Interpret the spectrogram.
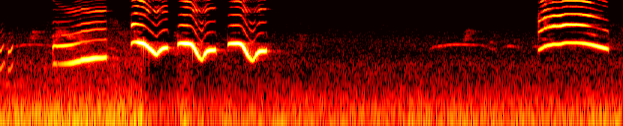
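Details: Forest-voice song of a white-cheeked laughingthrush, mixed with female calls, played to train captive birds: a rising whistle, then three loud down-swooping whistled notes in quick succession, a long quiet gap, then one long arching whistle.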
